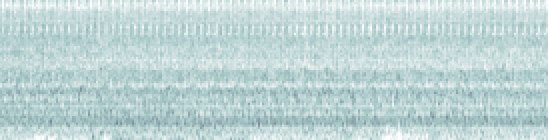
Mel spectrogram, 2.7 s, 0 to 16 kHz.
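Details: 2006 Lexus IS250 AWD, running after a no-start, no-crank fix with security light still flashing: smooth, even low idle rumble, no stumble, misses or knocks; normal idle.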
